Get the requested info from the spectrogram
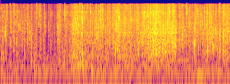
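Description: Clear plastic packaging bag crinkling as hands squeeze a foam squishy toy through it, an irregular soft crackle.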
